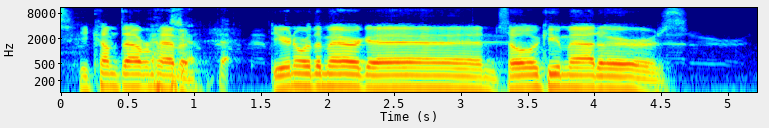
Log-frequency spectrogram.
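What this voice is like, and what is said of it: Spooky put-on voice. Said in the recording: “That was my spooky voice.”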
